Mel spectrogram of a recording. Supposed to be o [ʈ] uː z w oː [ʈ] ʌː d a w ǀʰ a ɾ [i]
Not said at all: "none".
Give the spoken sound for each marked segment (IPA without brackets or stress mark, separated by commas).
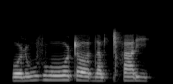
ɳ, ʈ, i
